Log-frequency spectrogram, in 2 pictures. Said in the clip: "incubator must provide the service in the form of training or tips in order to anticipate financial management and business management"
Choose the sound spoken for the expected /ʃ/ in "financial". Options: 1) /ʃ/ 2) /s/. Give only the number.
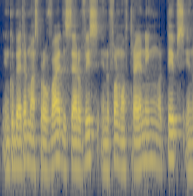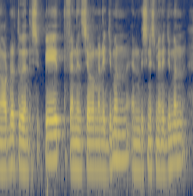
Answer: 2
